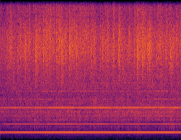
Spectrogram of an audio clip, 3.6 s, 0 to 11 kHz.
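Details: Shower whistling: a pure high whistle near 600 Hz over hissing water, coming and going and growing louder, caused by a worn rubber washer in the valve (registro).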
